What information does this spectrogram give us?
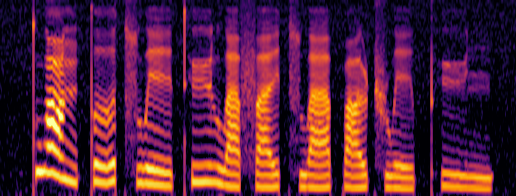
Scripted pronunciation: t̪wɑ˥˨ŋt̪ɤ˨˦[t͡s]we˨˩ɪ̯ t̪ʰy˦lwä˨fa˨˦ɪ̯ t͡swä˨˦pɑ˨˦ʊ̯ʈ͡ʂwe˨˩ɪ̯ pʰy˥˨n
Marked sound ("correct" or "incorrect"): correct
